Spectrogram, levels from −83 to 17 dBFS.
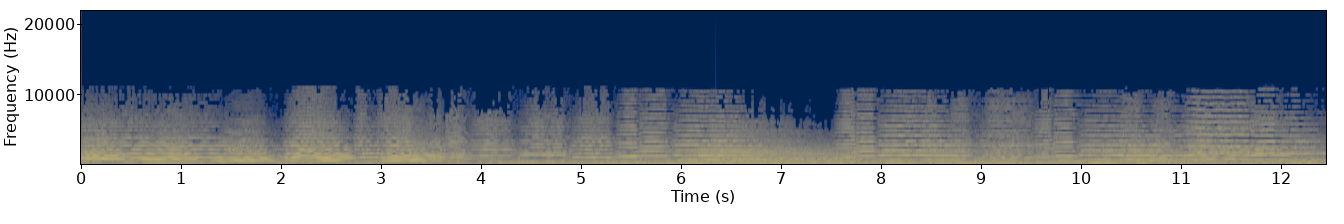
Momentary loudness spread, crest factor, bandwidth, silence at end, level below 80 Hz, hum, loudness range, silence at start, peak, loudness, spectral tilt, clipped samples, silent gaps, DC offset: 5 LU; 14 dB; 11.5 kHz; 0 s; -28 dBFS; none; 2 LU; 0 s; 0 dBFS; -14 LUFS; -4 dB/octave; under 0.1%; none; under 0.1%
